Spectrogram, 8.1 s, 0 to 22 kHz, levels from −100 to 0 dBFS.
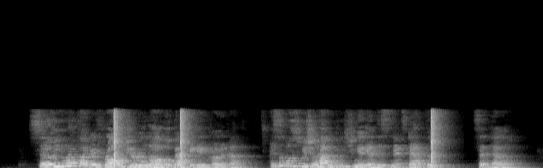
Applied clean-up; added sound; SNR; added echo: none; Snare drum; 3 dB; reverberation time 0.6 s.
